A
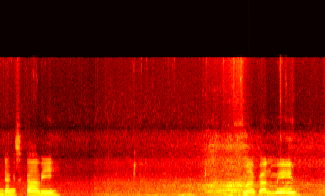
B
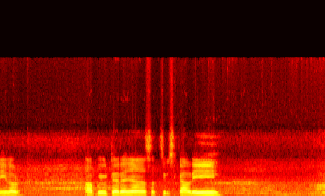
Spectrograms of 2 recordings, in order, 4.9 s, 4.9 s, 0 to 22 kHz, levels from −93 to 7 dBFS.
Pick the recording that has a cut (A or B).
A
